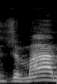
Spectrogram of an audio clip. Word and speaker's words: Ghiman: My name is Jamai McKinney. Name is spelled G-H-I-M-A-N. Last name M-C-K-I-N-N-E-Y.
